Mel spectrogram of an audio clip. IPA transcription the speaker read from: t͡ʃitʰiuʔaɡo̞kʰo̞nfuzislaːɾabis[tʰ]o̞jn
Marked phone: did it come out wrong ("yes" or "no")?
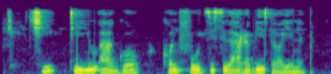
yes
